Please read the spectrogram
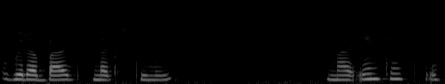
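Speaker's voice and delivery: slow English with a French accent. Shown as a demonstration. Vlogger reading her own English, French accent. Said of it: "observez mon bel accent anglais".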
